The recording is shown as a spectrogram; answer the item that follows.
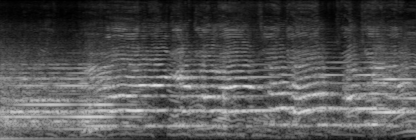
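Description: A man singing a drawn-out, dramatic nautanki verse over steady held harmonium notes. A drum stroke dies away in the first second before his voice comes in.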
